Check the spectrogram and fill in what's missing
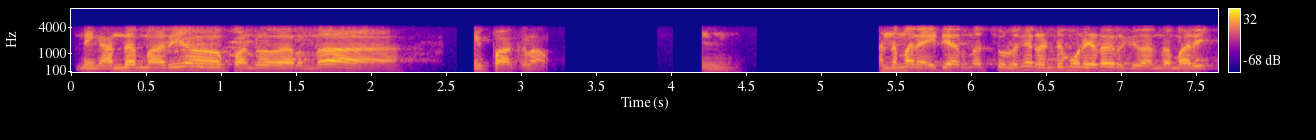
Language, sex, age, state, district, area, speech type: Tamil, male, 45-60, Tamil Nadu, Dharmapuri, urban, conversation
